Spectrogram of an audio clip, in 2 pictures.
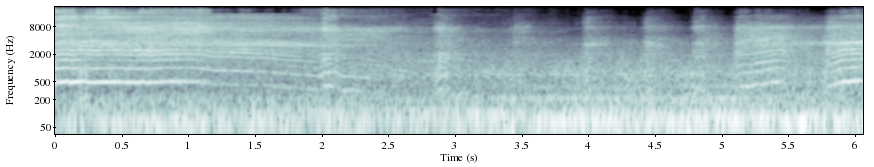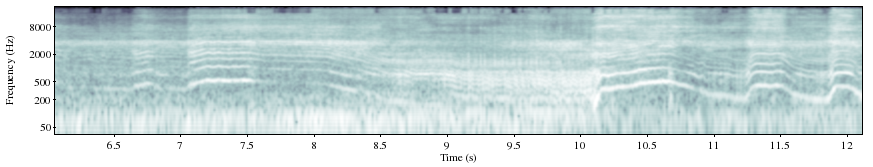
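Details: RC car with a small nitro two-stroke engine, after an LRP exhaust leak fix and while still being tuned: a high, buzzy note revving up and down in quick bursts with clean pickup. The engine runs sound and healthy.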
